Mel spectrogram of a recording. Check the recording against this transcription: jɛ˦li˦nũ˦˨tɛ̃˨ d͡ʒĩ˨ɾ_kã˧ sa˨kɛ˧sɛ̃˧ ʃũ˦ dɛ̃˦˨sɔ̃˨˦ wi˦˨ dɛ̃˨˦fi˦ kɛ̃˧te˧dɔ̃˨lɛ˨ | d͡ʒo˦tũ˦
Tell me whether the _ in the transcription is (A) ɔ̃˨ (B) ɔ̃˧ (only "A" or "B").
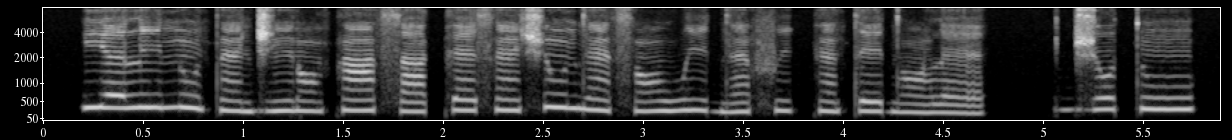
A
